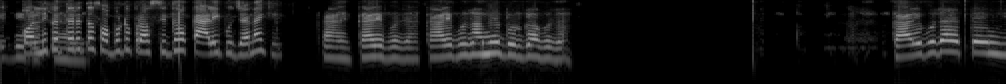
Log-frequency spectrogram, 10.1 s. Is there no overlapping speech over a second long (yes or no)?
yes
